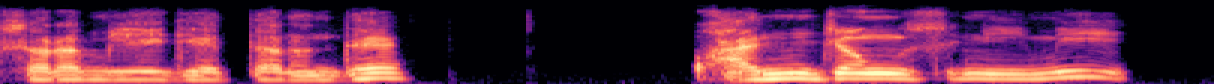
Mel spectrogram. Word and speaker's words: 관정: 그다음에 그 관정스님 관정 스님인데 이제 원래 중국말로는 관증이에요. 그래 관징 스님이라 그러죠. 관징이라고도 쓰고 관정이라고도 쓰여 있죠. 헷갈리고 있는데 글자 틀린게 아니고 중국 이름으로 발음하면 관징 스님. 관징 스님이고 그걸 한국식으로 읽으면 관정 스님이에요.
